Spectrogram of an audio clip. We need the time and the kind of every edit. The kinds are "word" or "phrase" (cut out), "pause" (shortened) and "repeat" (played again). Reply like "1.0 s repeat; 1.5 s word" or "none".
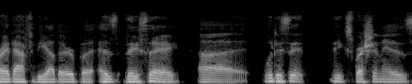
1.2 s word; 1.9 s pause; 3.2 s pause

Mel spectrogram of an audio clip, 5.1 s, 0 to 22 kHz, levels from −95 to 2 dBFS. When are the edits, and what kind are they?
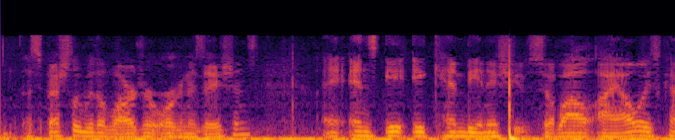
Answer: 2.8 s word; 4.1 s word

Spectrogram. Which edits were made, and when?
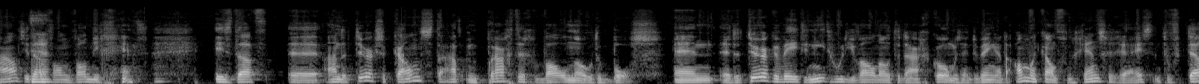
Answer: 6.7 s pause

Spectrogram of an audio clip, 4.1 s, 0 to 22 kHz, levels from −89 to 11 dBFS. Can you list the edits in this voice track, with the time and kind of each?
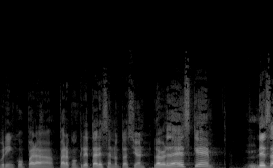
2.2 s pause

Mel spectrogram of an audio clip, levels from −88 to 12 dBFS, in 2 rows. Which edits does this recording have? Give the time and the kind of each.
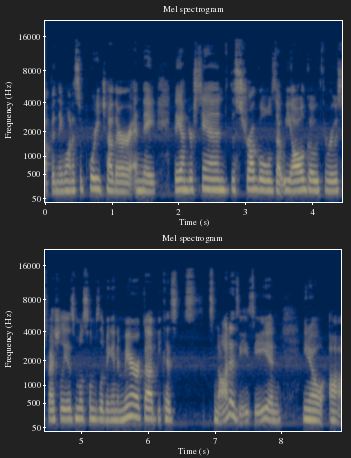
none

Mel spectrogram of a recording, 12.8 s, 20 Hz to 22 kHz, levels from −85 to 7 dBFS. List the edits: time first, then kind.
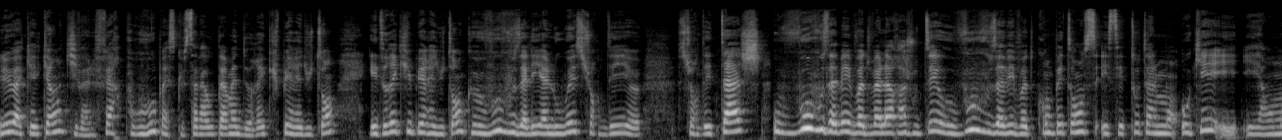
7.7 s pause

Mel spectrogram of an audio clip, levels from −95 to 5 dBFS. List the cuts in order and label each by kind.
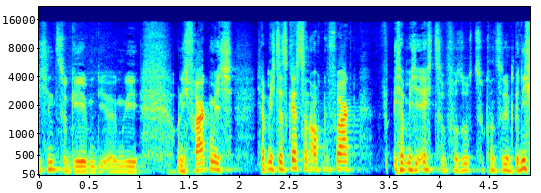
none

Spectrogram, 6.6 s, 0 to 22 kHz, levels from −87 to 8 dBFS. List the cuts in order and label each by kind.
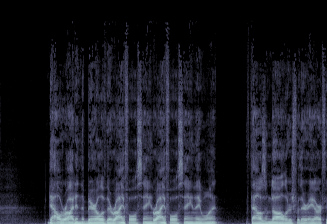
3.1 s repeat; 4.7 s pause

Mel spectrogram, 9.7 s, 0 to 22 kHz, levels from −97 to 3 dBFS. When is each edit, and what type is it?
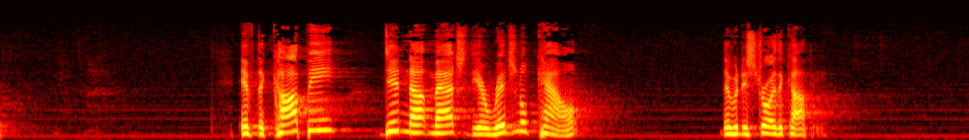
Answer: none

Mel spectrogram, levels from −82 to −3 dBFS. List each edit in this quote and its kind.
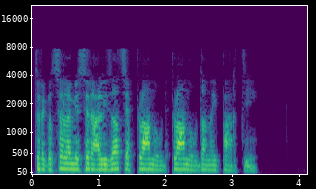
2.0 s repeat

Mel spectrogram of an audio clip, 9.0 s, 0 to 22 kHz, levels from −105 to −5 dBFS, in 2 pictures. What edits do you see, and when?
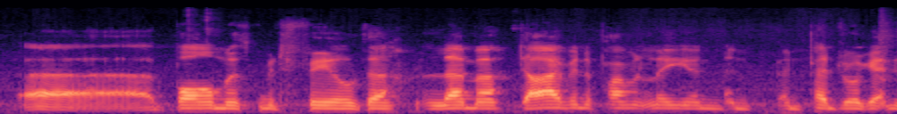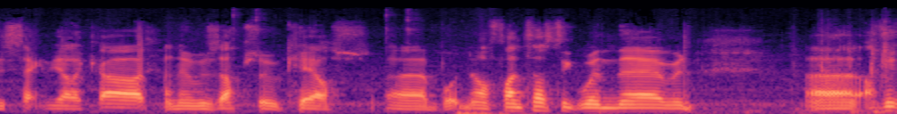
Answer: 2.1 s word; 2.6 s word; 3.6 s word; 5.2 s word

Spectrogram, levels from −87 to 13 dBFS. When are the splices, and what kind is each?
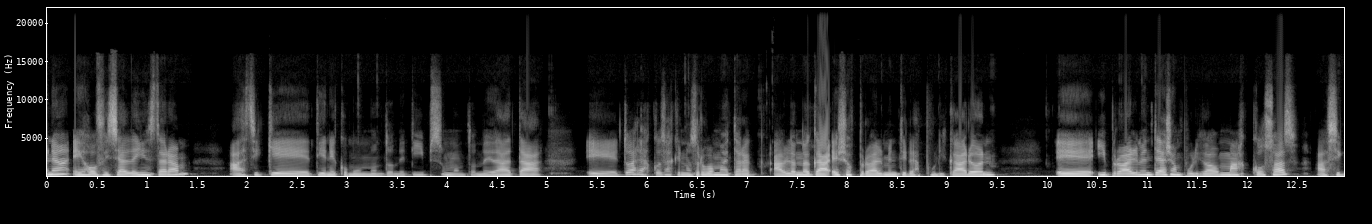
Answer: none

